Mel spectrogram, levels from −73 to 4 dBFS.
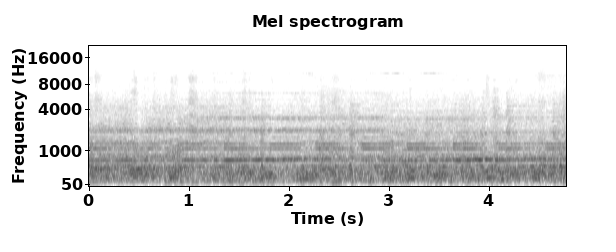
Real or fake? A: real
